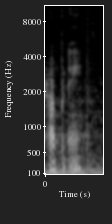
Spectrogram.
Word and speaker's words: Trapani: I've been saying Trapani, but I'm pretty sure it's actually pronounced Trapani.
